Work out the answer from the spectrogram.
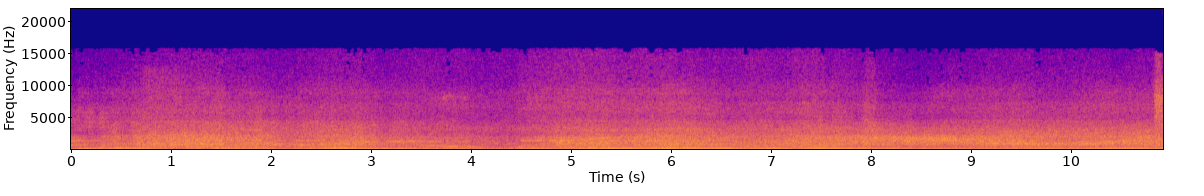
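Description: Chevrolet Niva SUV's engine revving up and down as the car slides in circles on packed snow, then holding a steadier pitch, over a constant hiss.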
